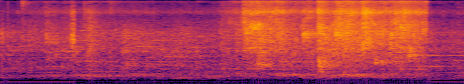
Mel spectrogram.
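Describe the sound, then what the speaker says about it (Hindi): Running water splashes steadily over spinach leaves being rinsed, swelling louder midway with brief handling splashes, close by and with no talk. "मैं जिहड़ा इक वारी फिर धो लूंगी।"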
